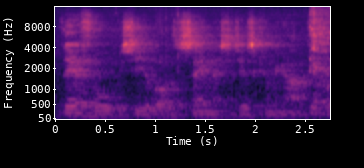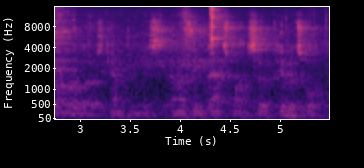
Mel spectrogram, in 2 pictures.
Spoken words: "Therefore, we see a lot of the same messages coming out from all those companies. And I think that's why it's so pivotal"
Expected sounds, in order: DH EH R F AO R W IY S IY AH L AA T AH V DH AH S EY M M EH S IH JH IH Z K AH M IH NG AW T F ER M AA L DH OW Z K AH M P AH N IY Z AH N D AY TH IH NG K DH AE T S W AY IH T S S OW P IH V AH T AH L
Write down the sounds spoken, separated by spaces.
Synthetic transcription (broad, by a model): DH EH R F AO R W IY S IY AH L AA T AH V DH AH S EY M M EH S IH JH IH Z K AH M IH NG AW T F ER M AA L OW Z K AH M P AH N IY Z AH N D AY TH IH NG K DH AE T S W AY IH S S OW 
